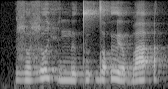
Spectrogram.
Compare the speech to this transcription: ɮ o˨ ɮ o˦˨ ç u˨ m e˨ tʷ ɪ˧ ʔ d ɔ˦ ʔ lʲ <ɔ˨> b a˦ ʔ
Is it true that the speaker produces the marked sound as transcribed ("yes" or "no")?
yes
